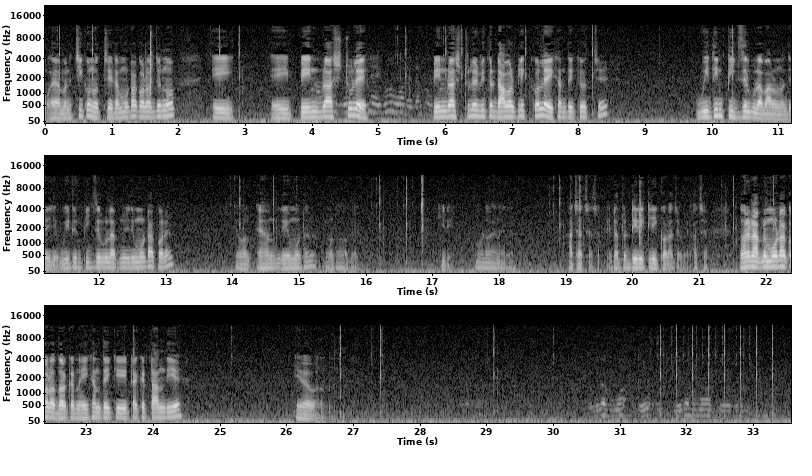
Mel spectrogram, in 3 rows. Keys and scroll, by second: 1.5 Delete, 20.0 Delete.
